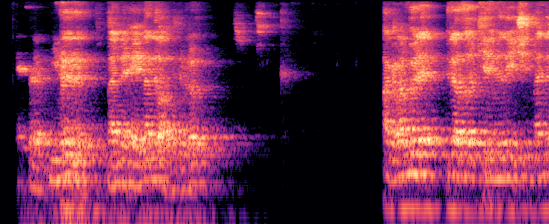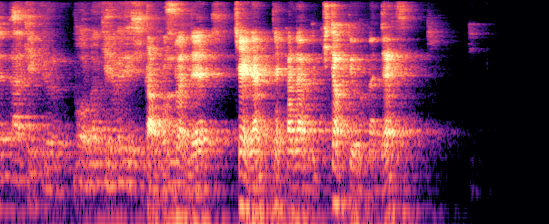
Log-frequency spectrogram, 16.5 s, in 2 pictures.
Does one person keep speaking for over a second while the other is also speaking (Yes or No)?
No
